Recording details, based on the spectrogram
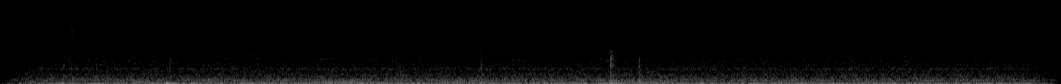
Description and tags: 26Sobando Cobija
Kneading a wool blanket.
blanket, knead, wool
